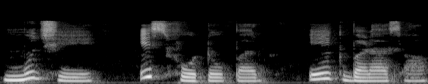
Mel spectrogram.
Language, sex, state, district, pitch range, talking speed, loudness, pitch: Hindi, female, Madhya Pradesh, Katni, 160-230 Hz, 100 wpm, -16 LUFS, 170 Hz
